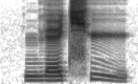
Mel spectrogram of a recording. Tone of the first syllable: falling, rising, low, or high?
rising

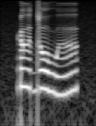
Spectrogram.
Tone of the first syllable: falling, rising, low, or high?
falling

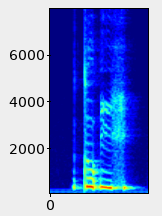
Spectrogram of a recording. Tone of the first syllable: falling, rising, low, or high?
high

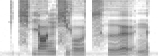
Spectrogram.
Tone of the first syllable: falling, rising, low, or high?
high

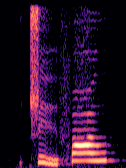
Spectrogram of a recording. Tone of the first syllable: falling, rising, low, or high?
low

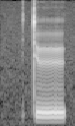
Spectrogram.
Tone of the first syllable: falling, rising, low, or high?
high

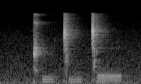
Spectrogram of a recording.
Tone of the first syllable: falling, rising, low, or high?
low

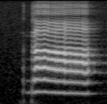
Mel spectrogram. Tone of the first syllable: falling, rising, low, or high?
falling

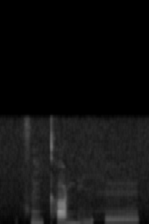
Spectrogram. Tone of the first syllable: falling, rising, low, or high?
high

